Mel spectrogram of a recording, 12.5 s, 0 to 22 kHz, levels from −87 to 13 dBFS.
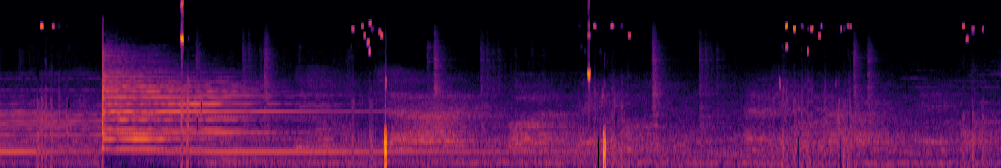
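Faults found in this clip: DAB burbling, six bursts: 0.46–1.04 s, 2.26–2.53 s, 4.33–4.83 s, 7.23–7.88 s, 9.64–10.64 s, 11.96–12.30 s. Short noise blips and sub-band level jumps, worst around 4.3–4.8 s. Probable component: DAB receiver, weak reception. Bit errors slip past error correction into MP2 frames, corrupting samples into noise blips in single sub-bands and scale factors so individual sub-bands jump in level for up to a frame. Spectrogram: short rectangular blocks flaring in isolated frequency bands. Waveform: brief irregular envelope bumps.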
